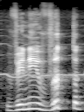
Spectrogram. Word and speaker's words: विनिवृत्त: जैसे यहाँ पर विनिवृत्त कामः शब्द आया हुआ है, तो यहाँ पर त में डबल त आया हुआ है। विनिवृत्त कामा सिंगल त, विनिवृत्त कामः डबल त हो गया।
